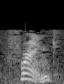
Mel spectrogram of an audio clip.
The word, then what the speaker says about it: Frank: Yes, Frank Moorcroft. – Oh, could you spell that, please? – Yes, Frank, F-R-A-N-K, Moorcroft, M-O-O-R-C-R-O-F-T.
